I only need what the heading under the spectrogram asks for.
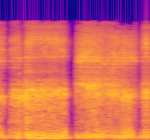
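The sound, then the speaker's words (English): A person imitates the loud, raspy, strained breathing of an older dog with laryngeal paralysis, as seen in Labrador and Golden retrievers: two long harsh wheezing breaths separated by a brief pause, with no other talk. “they can get that noisy breathing from what we call laryngeal paralysis”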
